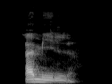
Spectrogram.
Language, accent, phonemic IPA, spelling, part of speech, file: French, France, /a.mil/, amyle, noun, LL-Q150 (fra)-amyle.wav
- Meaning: amyl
